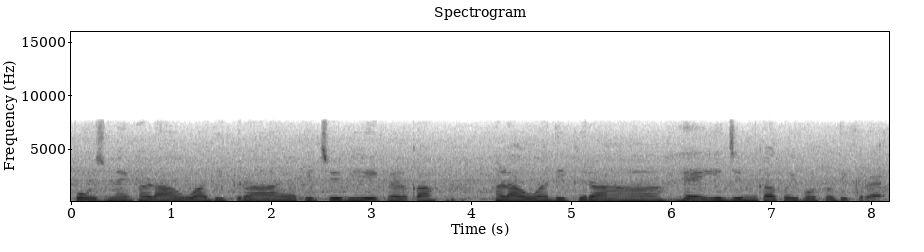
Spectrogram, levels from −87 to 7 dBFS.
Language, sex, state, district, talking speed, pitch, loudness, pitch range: Hindi, female, Bihar, West Champaran, 175 wpm, 190 Hz, -15 LUFS, 185-195 Hz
